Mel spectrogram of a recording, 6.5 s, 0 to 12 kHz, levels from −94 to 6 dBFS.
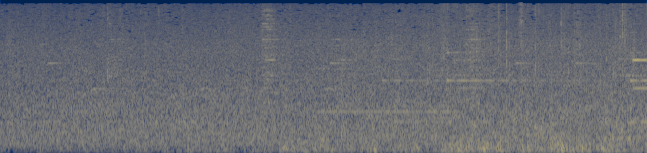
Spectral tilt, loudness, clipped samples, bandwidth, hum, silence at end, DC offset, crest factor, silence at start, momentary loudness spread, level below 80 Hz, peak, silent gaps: -2.5 dB/octave; -31 LUFS; under 0.1%; 11.5 kHz; none; 0 s; under 0.1%; 22 dB; 0 s; 5 LU; -48 dBFS; -10 dBFS; none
